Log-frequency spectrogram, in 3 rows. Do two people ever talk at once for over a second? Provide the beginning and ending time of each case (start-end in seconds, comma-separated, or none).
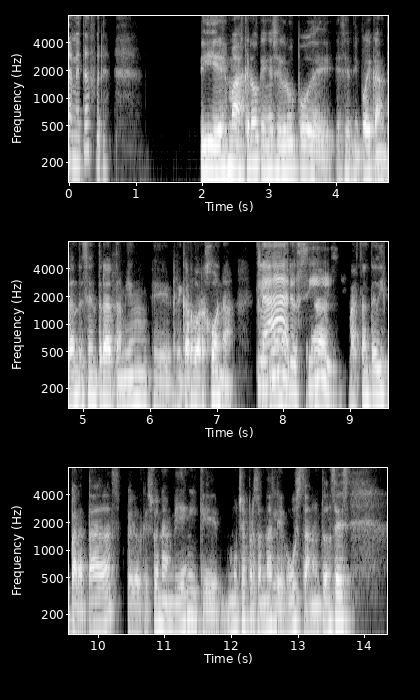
7.6-9.0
